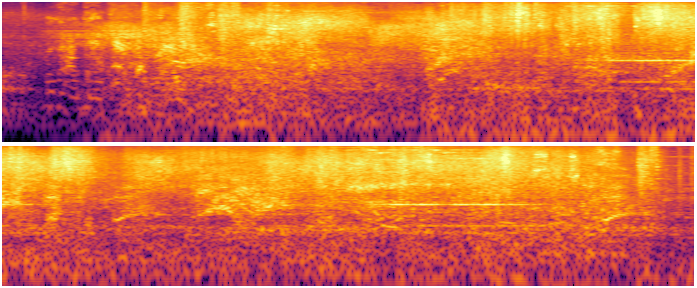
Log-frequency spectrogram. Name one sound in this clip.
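Magic blasts and weapon clashes crackle and boom in a busy fight.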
